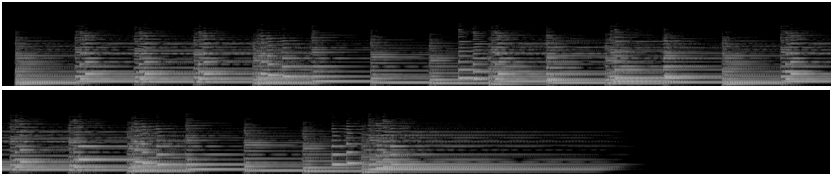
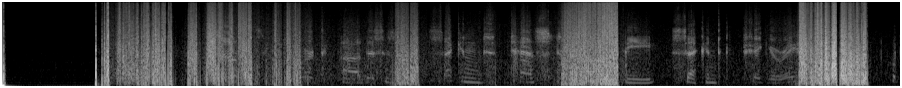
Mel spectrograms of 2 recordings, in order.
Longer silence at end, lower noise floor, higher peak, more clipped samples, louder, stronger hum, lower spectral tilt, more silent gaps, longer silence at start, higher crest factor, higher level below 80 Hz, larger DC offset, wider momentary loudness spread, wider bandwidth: first, 2.1 s vs 0.05 s; first, under -90 dBFS vs -63 dBFS; second, -12 dBFS vs 0 dBFS; second, under 0.1% vs 0.2%; second, -29 LUFS vs -21 LUFS; neither; first, -7.5 dB/octave vs -2 dB/octave; neither; first, 0.15 s vs 0 s; about the same, 18 dB vs 22 dB; second, -64 dBFS vs -44 dBFS; neither; second, 7 LU vs 21 LU; second, 7.8 kHz vs over 20 kHz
